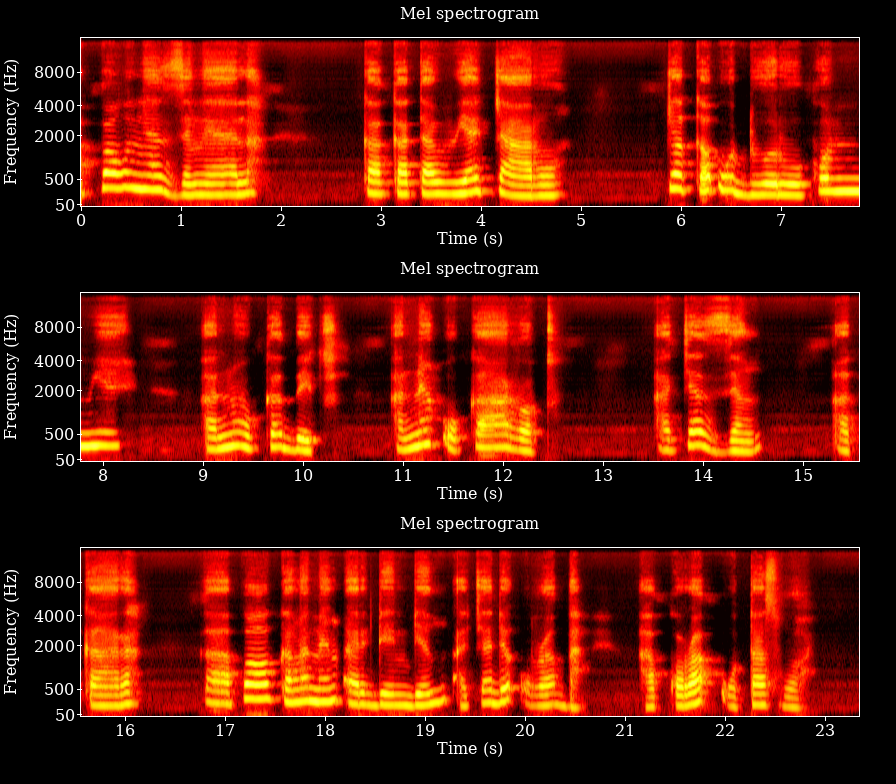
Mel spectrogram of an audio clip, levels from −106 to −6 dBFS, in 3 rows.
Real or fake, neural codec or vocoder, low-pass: fake; autoencoder, 48 kHz, 32 numbers a frame, DAC-VAE, trained on Japanese speech; 14.4 kHz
